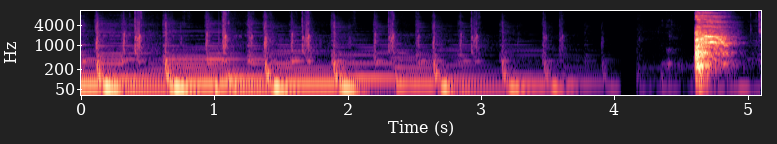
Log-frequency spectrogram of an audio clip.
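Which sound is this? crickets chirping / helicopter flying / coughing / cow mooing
coughing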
